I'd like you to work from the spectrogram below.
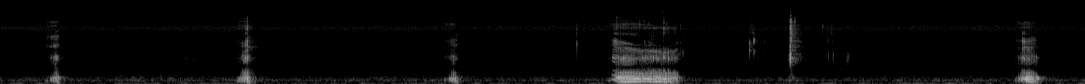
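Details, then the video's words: Pet micro pig Uni, a female born September 2020, makes soft brief grunts about every two seconds, one louder drawn-out grunt in the middle, and scattered clicks, against a continuous high hum. "ブーブーなく マイクロブタ"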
